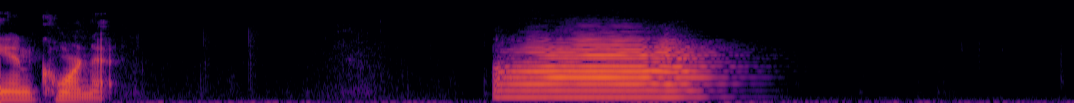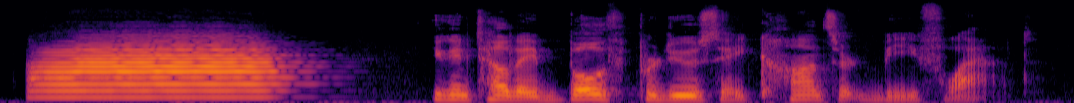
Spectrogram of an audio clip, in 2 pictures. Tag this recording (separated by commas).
playing cornet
